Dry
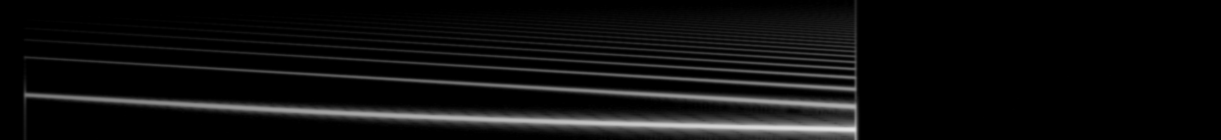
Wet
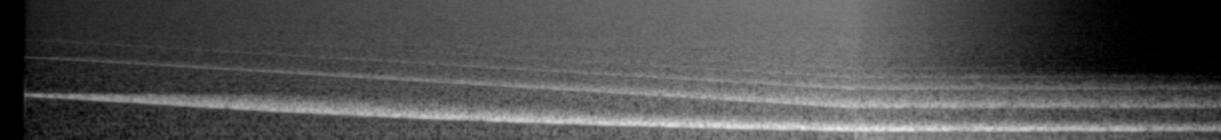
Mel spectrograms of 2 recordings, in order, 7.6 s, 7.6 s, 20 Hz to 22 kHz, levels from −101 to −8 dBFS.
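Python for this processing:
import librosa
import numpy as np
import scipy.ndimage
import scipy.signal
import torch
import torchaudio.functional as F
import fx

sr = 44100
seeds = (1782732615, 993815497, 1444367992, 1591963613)

y = fx.peak_eq(x, sr, hz=250.0, db=-10.5, octaves=1.3)
y = fx.mod_noise(y, sr, seeds[0], snr_db=13)
y = fx.rev_plate(y, sr, seeds[1], rt60_s=5.0, hf_ratio=0.45, predelay_ms=0, drr_db=-5.5)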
